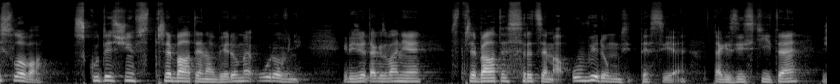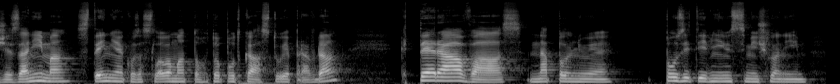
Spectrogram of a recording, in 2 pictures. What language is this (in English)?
Czech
